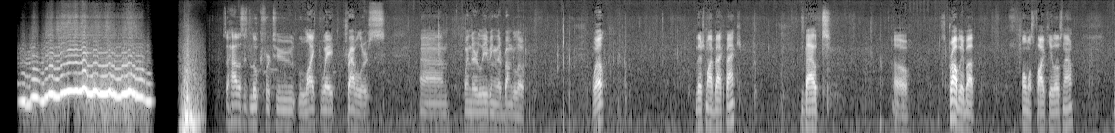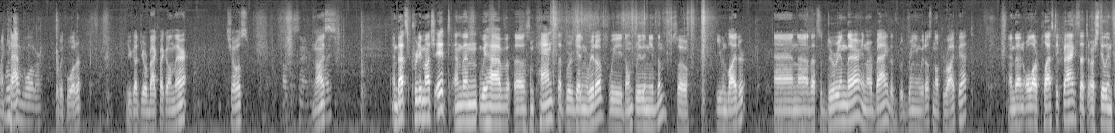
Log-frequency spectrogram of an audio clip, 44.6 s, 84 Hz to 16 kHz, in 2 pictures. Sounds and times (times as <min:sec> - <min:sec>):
Flute: 0:00.4 - 0:03.1
Speech: 0:04.5 - 0:07.8, 0:08.4 - 0:10.5, 0:11.9 - 0:12.1, 0:13.9 - 0:14.8, 0:16.0 - 0:16.6, 0:17.8 - 0:18.2, 0:18.9 - 0:19.5, 0:20.4 - 0:21.5, 0:22.3 - 0:24.0, 0:24.8 - 0:26.1, 0:26.8 - 0:27.3, 0:28.0 - 0:29.1, 0:30.1 - 0:37.2, 0:37.8 - 0:41.8, 0:42.4 - 0:44.6.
